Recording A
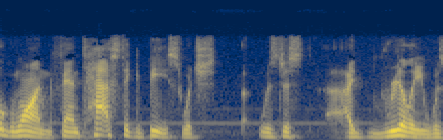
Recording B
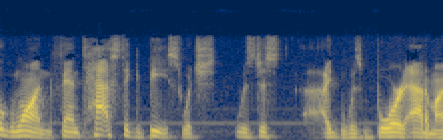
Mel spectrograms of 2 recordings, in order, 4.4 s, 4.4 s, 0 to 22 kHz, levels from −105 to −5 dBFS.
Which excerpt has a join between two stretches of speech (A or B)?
B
